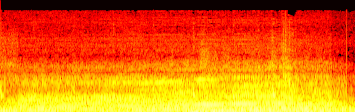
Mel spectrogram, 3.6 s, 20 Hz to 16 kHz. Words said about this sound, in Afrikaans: Die 3-silinder maak so 'n mooi ongelyke rasperagtige klank. Maar redelik gediem. Dis nie asof dit 'n lawaaiige kragbron is nie.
